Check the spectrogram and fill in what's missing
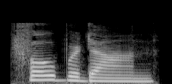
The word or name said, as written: fauxbourdon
